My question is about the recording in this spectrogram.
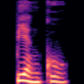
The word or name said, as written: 变故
